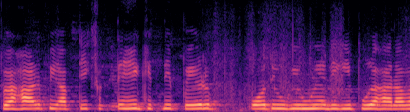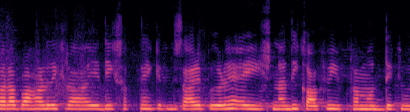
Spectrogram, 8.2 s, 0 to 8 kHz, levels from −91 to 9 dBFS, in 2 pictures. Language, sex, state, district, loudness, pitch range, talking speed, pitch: Hindi, female, Maharashtra, Sindhudurg, -16 LUFS, 255-270 Hz, 235 wpm, 260 Hz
